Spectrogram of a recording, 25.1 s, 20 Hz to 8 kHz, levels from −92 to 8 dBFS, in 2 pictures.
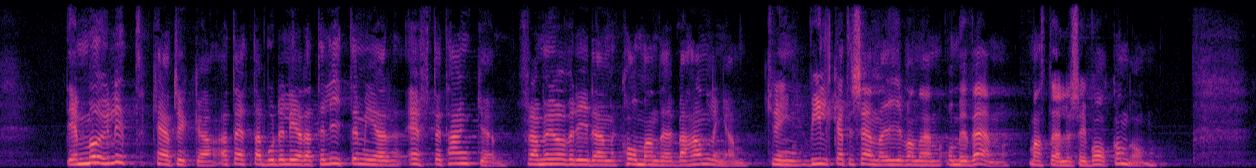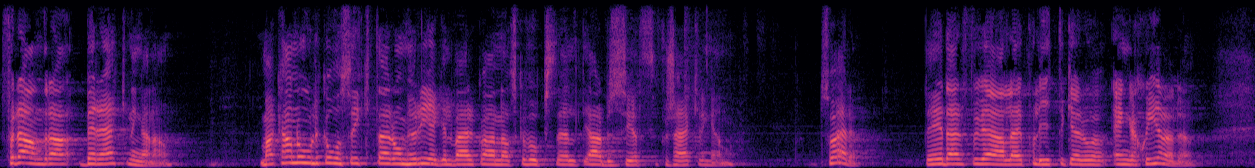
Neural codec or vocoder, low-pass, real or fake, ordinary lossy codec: none; none; real; none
